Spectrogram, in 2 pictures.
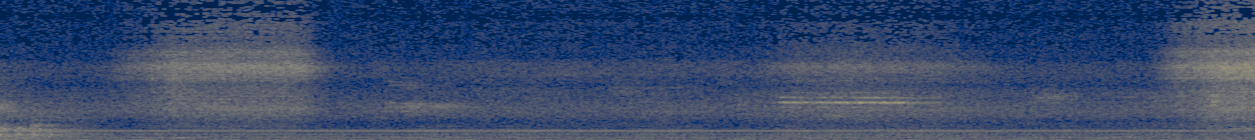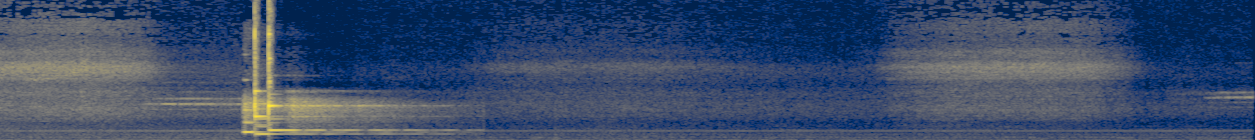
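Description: A young woman breathes in and out slowly through her nose.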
